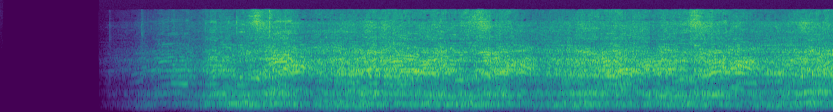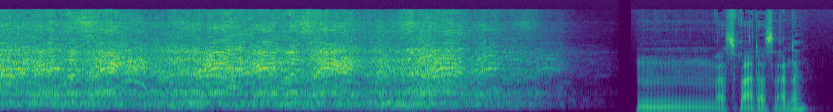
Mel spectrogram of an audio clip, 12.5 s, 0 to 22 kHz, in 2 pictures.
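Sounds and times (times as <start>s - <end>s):
large protest crowd chanting political slogans in unison: 0.8s - 10.6s
speech: 11.7s - 12.4s.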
